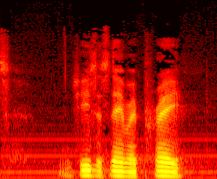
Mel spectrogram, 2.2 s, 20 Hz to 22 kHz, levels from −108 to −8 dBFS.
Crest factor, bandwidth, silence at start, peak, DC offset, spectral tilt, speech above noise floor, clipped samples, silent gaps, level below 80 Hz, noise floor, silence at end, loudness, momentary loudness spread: 20 dB; 12 kHz; 0 s; -14 dBFS; under 0.1%; -7.5 dB/octave; 27 dB; under 0.1%; none; -64 dBFS; -60 dBFS; 0.35 s; -34 LUFS; 21 LU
